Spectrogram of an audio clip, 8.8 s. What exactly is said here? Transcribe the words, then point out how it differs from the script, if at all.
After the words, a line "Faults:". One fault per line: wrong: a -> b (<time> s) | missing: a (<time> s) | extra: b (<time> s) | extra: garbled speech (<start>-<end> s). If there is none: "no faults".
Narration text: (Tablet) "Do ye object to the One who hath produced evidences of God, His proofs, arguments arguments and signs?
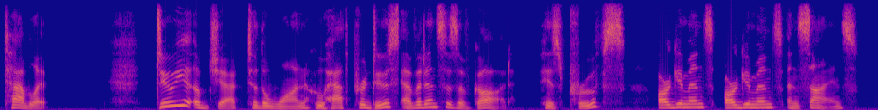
(Tablet) "Do ye object to the One who hath produced evidences of God, His proofs, arguments arguments and signs?
Faults:
no faults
